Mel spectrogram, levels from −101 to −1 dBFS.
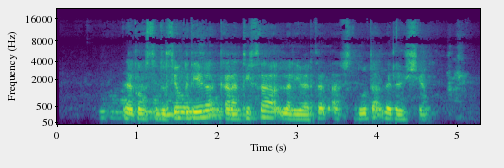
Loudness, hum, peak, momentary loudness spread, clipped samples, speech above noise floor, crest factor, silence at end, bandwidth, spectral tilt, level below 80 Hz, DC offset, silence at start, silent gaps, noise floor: -18 LUFS; none; -4 dBFS; 12 LU; under 0.1%; 47 dB; 16 dB; 0.2 s; 16 kHz; -5.5 dB/octave; -66 dBFS; under 0.1%; 0.55 s; none; -64 dBFS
